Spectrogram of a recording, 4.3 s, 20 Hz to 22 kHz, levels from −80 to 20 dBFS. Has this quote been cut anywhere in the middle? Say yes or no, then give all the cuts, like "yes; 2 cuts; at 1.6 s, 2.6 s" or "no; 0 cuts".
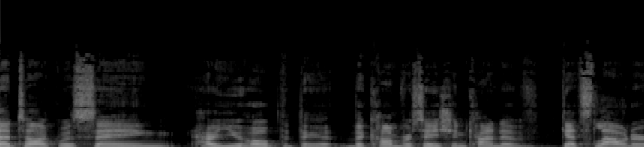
no; 0 cuts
